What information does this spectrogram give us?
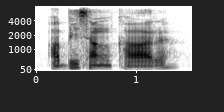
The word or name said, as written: abhisankhara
